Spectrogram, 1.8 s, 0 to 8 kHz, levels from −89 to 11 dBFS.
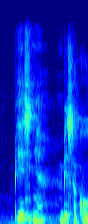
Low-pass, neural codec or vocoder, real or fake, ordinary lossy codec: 7.2 kHz; none; real; none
